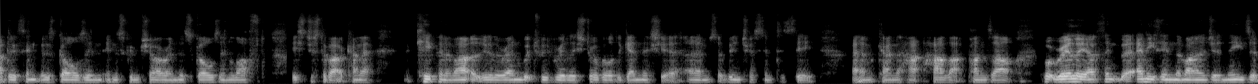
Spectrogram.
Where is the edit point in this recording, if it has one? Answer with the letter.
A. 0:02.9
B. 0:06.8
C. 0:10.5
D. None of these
A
